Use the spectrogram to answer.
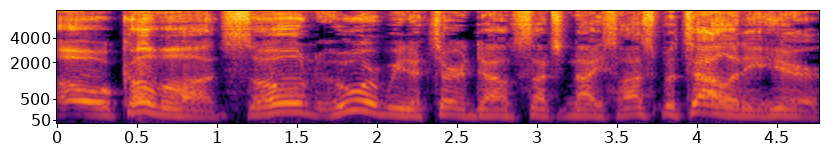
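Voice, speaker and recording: A man puts on a raspy character voice at a medium pitch. He talks at a fairly slow pace. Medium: audio drama. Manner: casual, hearty.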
